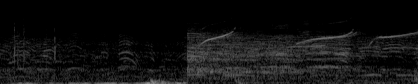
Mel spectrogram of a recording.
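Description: Faint open-air football ground ambience: scattered distant voices shouting. About two seconds in, the sound changes abruptly and a few short rising whistles follow.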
